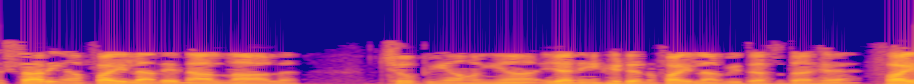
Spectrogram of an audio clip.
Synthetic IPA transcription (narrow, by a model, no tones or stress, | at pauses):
saːɾijãːpʰaːilãːd̪eːnaːlnaːl | t͡ʃʰʊpɪjãːɦoːijãːjaːnĩːɦɪɖənpʰaːilãːʋiːd̪əsd̪aːɦɛːpʰaː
